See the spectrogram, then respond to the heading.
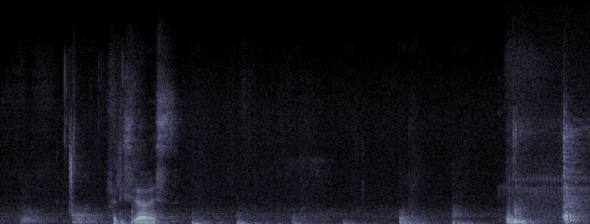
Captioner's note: speaking in foreign language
